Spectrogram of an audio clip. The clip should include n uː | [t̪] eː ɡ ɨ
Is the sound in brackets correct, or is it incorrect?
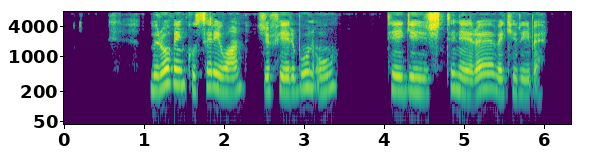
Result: incorrect: t̪ʰ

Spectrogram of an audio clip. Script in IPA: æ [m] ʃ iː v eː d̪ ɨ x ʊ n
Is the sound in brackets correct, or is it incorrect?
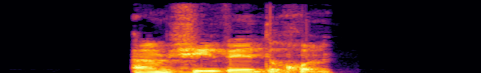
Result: correct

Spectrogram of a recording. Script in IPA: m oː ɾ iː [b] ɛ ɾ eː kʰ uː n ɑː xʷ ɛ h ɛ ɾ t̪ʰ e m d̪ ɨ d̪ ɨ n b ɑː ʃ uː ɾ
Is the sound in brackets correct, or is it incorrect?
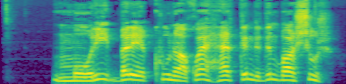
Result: correct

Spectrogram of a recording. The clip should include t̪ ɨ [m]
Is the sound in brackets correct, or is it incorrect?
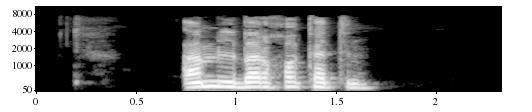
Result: incorrect: n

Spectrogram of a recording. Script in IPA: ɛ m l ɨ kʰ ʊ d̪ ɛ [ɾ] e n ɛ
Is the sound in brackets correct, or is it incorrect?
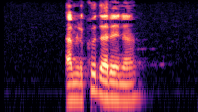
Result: correct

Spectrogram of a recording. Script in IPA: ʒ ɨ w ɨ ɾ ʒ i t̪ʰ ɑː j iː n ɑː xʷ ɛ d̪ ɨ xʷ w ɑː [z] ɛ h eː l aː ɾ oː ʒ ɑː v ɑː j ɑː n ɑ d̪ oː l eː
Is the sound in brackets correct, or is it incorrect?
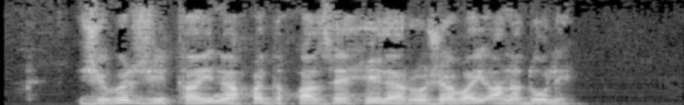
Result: correct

